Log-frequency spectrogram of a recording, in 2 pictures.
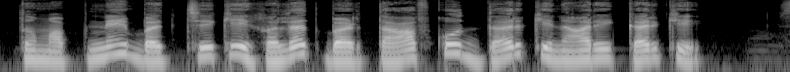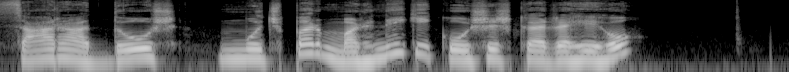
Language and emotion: Hindi, disgusted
